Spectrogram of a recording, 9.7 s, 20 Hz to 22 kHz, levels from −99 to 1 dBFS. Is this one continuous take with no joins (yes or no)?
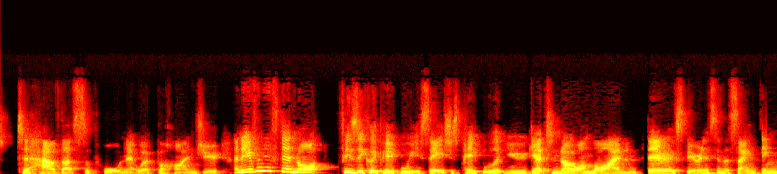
yes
